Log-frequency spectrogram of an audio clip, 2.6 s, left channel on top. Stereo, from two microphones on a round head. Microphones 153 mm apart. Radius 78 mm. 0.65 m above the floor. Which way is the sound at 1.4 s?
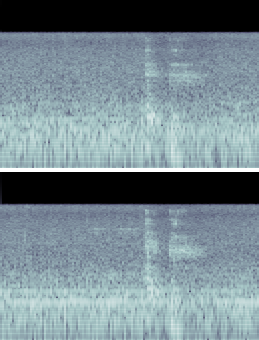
45° right (ahead or behind).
